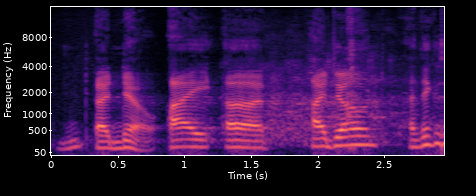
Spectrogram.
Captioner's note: laughter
